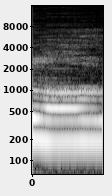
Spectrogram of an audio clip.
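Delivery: sharp, loud, high gasped oh; retold gasp. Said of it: "I fucking gasped".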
